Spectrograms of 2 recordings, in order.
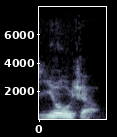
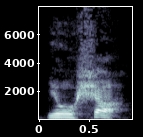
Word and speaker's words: Josa: heard it phonetically and my last name in hungarian was yojo now today people in hungary say yosha because i don't have a z in it but my father always pronounced it the old xia so anyway my grandfather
